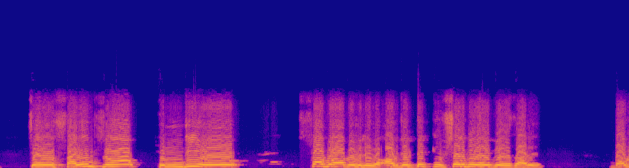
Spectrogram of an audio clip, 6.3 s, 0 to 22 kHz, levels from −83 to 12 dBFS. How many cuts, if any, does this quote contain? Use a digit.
0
